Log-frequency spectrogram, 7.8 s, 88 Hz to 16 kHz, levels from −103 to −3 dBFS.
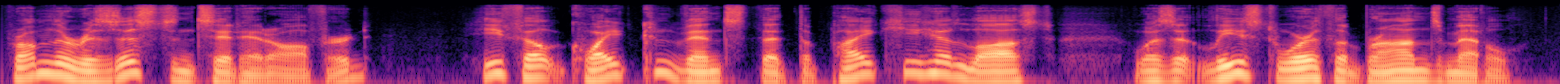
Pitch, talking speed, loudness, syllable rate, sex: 110 Hz, 175 wpm, -18 LUFS, 4.8 syllables/s, male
